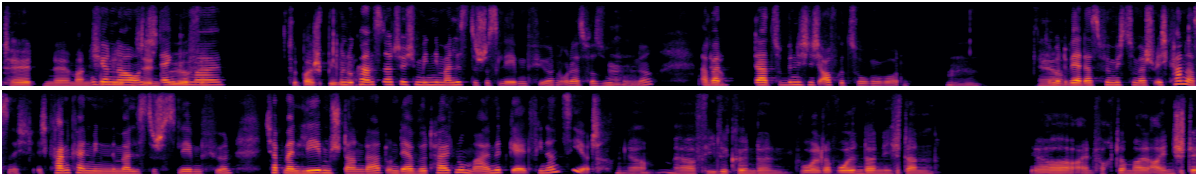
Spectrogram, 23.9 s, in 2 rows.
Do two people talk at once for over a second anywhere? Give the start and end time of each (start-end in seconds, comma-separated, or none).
0.9-2.1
